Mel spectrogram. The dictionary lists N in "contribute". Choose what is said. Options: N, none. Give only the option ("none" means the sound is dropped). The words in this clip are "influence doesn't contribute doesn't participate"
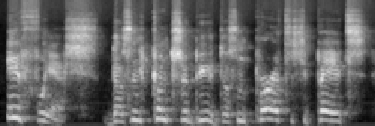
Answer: N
